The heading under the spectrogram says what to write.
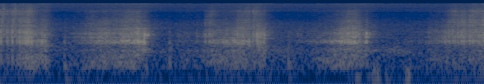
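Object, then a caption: Fabric-covered storage box. Long silver nails scratch the fabric of a large pink patterned fabric-covered box or ottoman, including near its lower edge. The strokes make a dry, rough scratching texture concentrated in the midrange, rising and falling in slow, uneven swells with quieter passes in between.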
